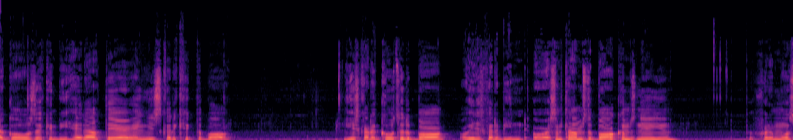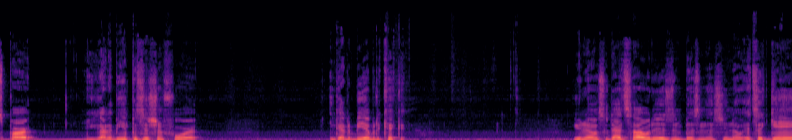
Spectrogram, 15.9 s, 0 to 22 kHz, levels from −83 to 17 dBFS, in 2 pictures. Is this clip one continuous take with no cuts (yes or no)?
no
